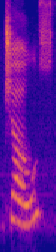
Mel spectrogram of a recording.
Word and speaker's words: chose: Este se pronuncia chose, como si tuviera una O y una U.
